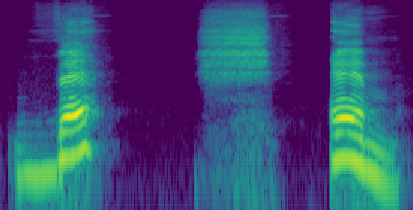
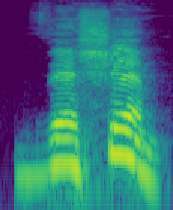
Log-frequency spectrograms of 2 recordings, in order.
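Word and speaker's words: וְשֵׁם: So we have ve, sh, em, veshem, veshem, okay?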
